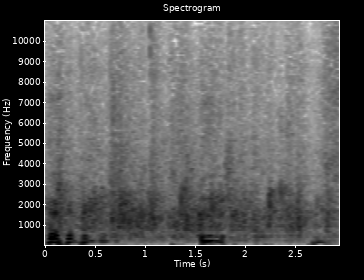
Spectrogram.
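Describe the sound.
Sustained audience applause welcoming a guest fills the whole stretch, a dense, steady crackle of many hands clapping, with a few brief voiced calls or cheers rising over it.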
